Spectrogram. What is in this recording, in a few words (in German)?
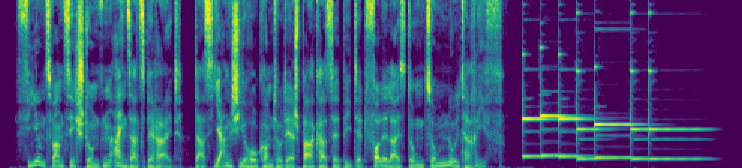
Werbung Reminder; Sparkasse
